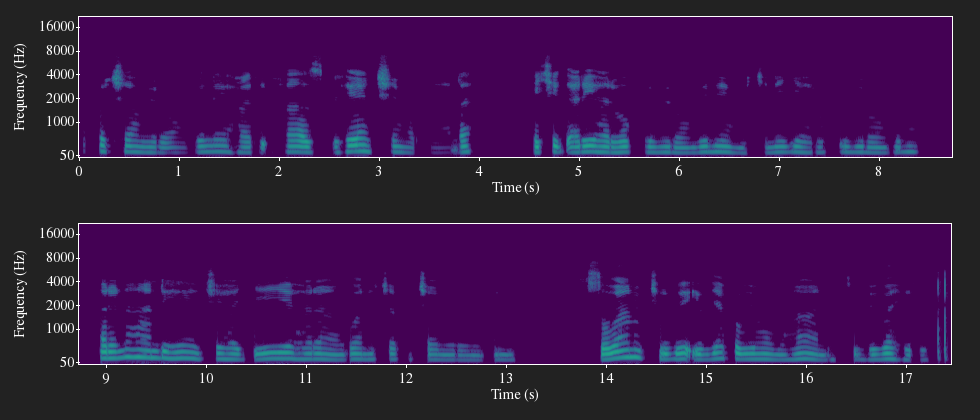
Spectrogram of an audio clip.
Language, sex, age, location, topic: Kinyarwanda, female, 36-49, Musanze, government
